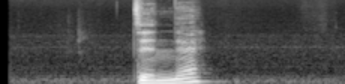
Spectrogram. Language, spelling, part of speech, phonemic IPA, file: Navajo, diné, noun, /tɪ̀nɛ́/, Nv-diné.ogg
- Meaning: 1. person 2. man 3. the people 4. Navajo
